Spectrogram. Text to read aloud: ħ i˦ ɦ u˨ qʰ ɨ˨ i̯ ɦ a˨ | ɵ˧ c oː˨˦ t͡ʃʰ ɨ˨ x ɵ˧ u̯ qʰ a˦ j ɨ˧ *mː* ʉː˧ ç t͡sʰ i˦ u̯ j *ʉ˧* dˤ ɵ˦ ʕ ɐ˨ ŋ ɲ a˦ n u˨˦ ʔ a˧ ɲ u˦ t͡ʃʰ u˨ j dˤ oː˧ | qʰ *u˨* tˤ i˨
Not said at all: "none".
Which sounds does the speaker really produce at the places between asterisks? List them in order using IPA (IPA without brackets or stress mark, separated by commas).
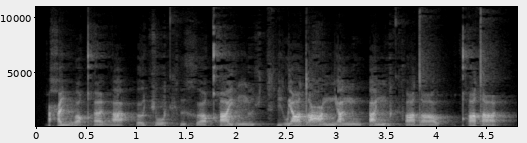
ŋ, ʉ˧, u˦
